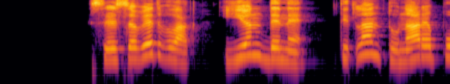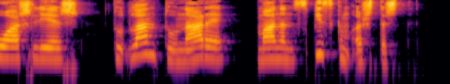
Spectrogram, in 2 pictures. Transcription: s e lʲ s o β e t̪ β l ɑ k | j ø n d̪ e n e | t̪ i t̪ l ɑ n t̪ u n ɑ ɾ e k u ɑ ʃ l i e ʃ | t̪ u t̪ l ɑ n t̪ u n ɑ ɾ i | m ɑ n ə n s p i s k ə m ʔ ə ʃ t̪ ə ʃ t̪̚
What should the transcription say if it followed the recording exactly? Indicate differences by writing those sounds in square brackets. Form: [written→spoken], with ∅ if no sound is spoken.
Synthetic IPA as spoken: s e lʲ s o β e t̪ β l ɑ k | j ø n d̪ e n e | t̪ i t̪ l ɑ n t̪ u n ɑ ɾ e [k→p] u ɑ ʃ l i e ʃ | t̪ u t̪ l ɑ n t̪ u n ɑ ɾ [i→e] | m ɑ n ə n s p i s k ə m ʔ ə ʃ t̪ ə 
